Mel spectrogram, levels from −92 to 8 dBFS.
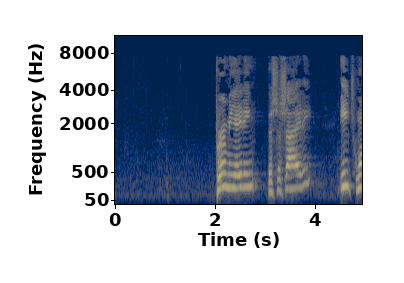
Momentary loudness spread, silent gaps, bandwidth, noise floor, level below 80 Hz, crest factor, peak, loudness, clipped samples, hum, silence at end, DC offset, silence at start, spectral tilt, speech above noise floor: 11 LU; none; 8 kHz; -68 dBFS; -74 dBFS; 18 dB; -8 dBFS; -25 LUFS; under 0.1%; none; 0 s; under 0.1%; 2.05 s; -5 dB/octave; 44 dB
